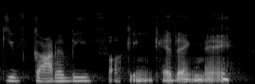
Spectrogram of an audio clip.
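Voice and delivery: imitated dry, deadpan delivery. Describing a character seen in oneself, imitating a dry delivery. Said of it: "she's just so dry and just like".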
